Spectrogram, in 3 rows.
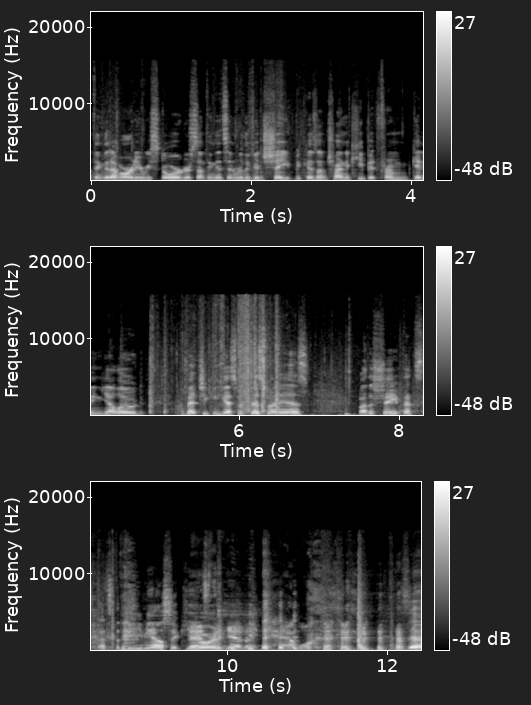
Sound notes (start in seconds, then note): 9.6 laugh; 9.6 laughs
